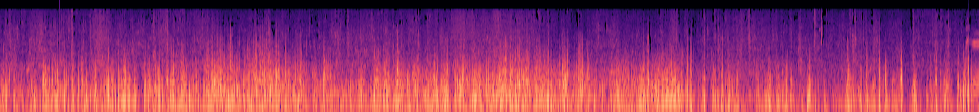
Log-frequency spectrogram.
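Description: A strong gust of wind hits while sailing a trimaran kayak in stronger winds, loud buffeting roar and microphone wind noise filling the whole stretch, with water rushing around the hull and no speech.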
